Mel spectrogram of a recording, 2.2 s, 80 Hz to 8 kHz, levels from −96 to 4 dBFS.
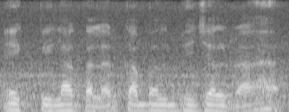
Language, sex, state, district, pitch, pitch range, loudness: Hindi, male, Arunachal Pradesh, Lower Dibang Valley, 110 Hz, 110-115 Hz, -14 LUFS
